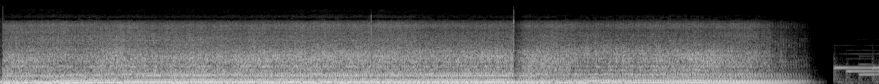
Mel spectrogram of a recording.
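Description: Small automatic scooter engines held at high revs while their rear wheels spin in loose dirt in a standing burnout. The pitch steps up about a second in, holds steady, then fades near the end.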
